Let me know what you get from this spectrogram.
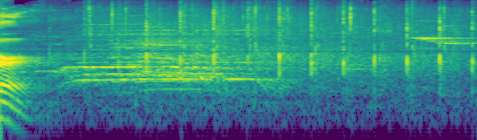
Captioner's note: all applauding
